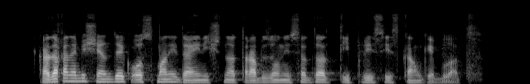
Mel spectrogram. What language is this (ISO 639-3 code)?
kat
